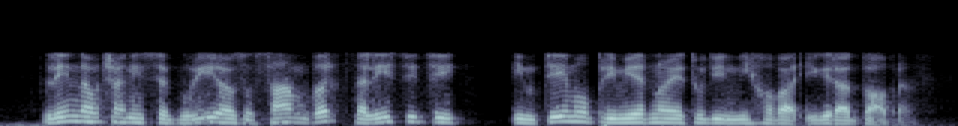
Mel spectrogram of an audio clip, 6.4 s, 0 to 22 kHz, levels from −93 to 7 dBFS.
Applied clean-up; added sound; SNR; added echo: neural mask model DeepFilterNet 3.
